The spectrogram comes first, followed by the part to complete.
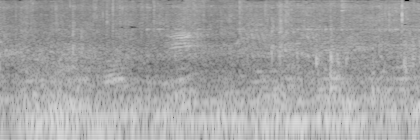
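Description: Indistinct voices of people in an outdoor market crowd, over a steady low drone.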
